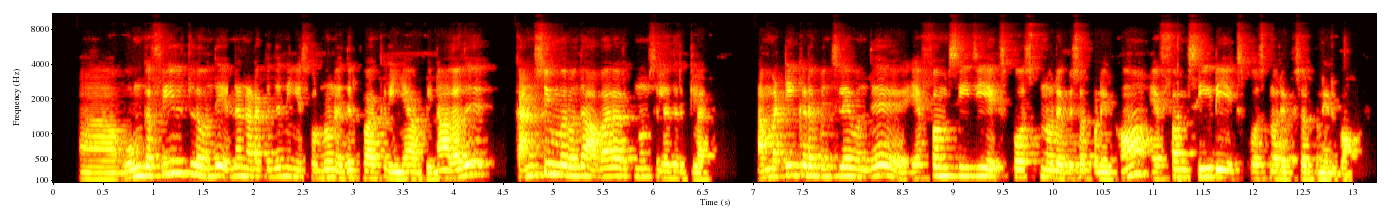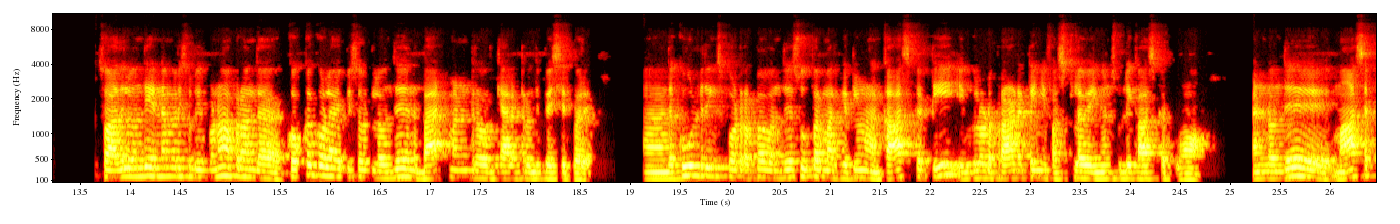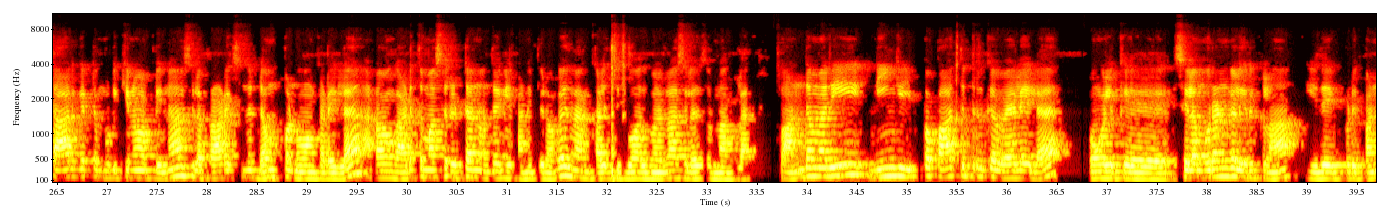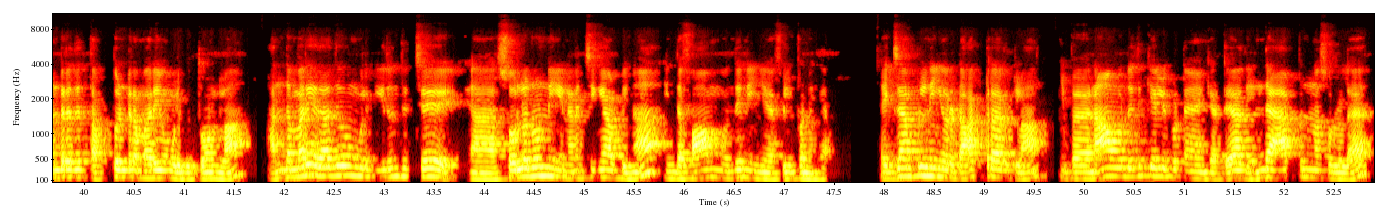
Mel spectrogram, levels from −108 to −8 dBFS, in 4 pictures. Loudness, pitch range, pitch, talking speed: -23 LUFS, 130-160 Hz, 145 Hz, 165 wpm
